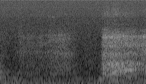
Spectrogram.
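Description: Low room tone, then about one and a half seconds in a man's audible intake of breath before he speaks again.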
